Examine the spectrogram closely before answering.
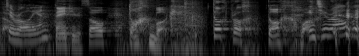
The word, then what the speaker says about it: Durchbruch: And it's actually pronounced Durchbruch. Well, you know, Durchbruch.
